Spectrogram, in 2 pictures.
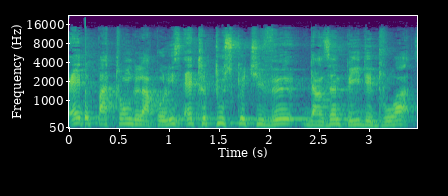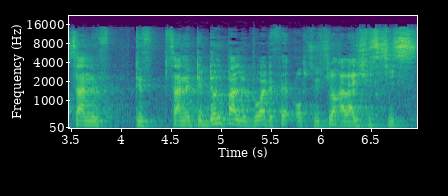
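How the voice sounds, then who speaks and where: The voice carries vocal fry and moves at a fairly slow pace. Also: man. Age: 40s. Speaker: car dealer. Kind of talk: testimony. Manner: halting.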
